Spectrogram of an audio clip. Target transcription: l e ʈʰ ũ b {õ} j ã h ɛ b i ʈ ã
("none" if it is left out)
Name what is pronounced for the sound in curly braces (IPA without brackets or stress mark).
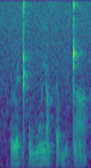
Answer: ũ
